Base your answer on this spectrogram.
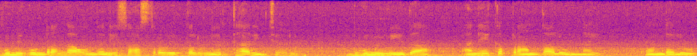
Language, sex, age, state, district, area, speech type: Telugu, female, 60+, Andhra Pradesh, Nellore, urban, spontaneous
